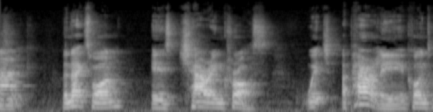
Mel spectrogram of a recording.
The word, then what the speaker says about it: Charing Cross: It's not Charing Cross. Oh, I didn't say Charing. Yeah, Cross. if it was Charing Cross, it'd just... have 2 R's, like something is charred on the fire.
